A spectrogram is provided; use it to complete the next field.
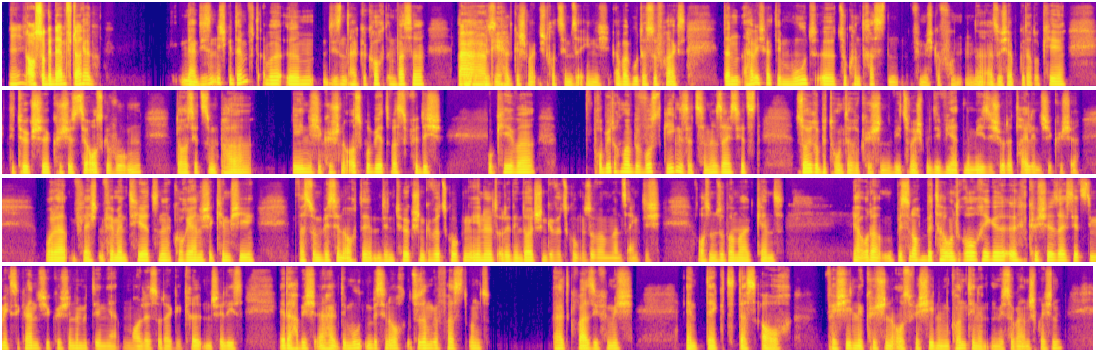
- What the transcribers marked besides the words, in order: none
- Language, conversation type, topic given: German, podcast, Welche Tipps gibst du Einsteigerinnen und Einsteigern, um neue Geschmäcker zu entdecken?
